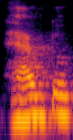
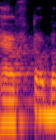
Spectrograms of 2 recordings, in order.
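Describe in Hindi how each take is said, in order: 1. दोनों शब्द पूरे और अलग-अलग बोले जाते हैं। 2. दोनों शब्द f की आवाज़ के साथ घुल जाते हैं।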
